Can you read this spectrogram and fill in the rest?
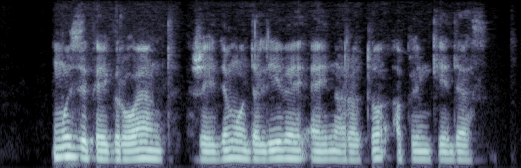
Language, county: Lithuanian, Marijampolė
